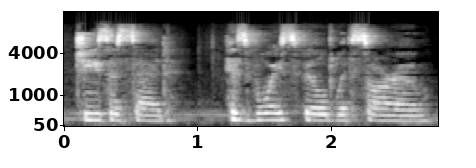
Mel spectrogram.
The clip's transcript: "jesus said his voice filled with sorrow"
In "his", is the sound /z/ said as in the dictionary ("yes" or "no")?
yes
